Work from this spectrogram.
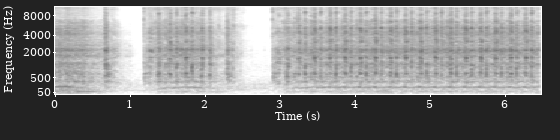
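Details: Honda Varadero 125 streetfighter project, airbox resealed and a little fuel added: the starter churns in fast, steady pulses, about two or three a second, but the engine never catches; the owner says he drained all the fuel last time and needs fuel into the carbs.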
